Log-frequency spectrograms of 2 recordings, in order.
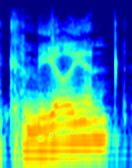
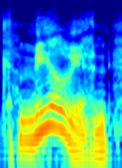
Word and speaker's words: chameleon: and it's one of there are a few words in the English language but not many where the CH where the H is silent you know it's and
